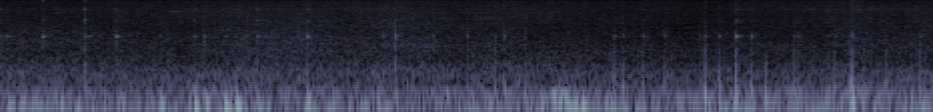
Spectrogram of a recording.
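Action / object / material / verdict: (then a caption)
tap / glass jar filled with candle wax / glass / none. A clear glass tumbler filled with red candle wax is held close and tapped with fingertips and nails on its wall and base. The taps come as soft, short clinks with a faint high ring over a low, muffled background rumble.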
